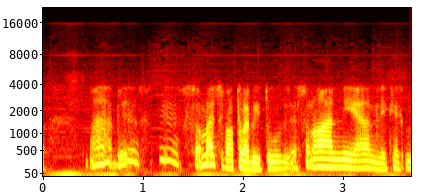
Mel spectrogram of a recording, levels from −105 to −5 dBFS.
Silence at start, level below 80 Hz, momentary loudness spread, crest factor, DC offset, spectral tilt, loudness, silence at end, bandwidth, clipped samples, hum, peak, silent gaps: 0 s; -40 dBFS; 12 LU; 20 dB; under 0.1%; -9 dB/octave; -22 LUFS; 0 s; 8.2 kHz; under 0.1%; none; -2 dBFS; none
